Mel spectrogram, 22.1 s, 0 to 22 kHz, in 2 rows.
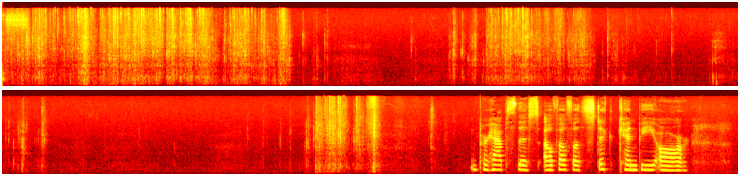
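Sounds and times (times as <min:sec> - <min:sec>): plastic bag crinkling: 0:00.0 - 0:05.0, 0:06.7 - 0:10.1, 0:10.9 - 0:11.8, 0:14.9 - 0:16.8.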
